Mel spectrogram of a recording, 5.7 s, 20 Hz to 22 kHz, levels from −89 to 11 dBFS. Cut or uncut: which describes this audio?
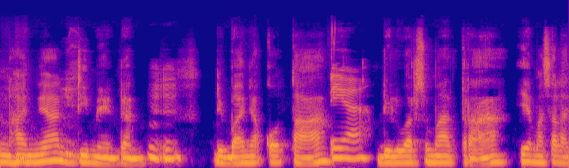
uncut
